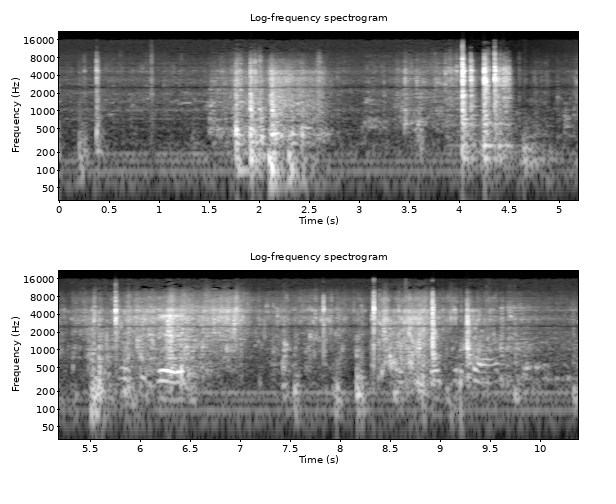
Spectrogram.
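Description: Water splashing and sloshing beside a boat as a hooked redfish thrashes at the surface and is netted, with a few sharp knocks about four seconds in.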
